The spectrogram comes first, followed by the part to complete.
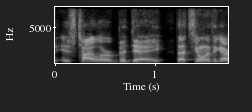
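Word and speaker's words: Tyler Badie: Denver uh Denver Broncos apparently Tyler bad's proper pronunciation is Tyler bedet that's the only thing I really learned about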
